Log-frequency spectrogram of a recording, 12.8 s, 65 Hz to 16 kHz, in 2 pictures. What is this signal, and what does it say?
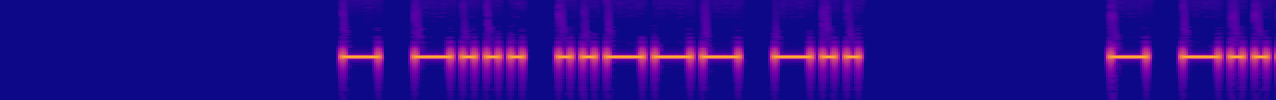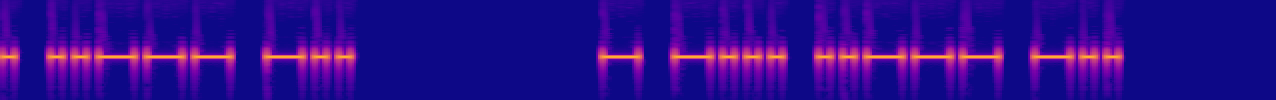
Morse code, heard as a keyed tone, about 20 wpm, 700 Hz. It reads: TB2D TB2D TB2D
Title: DXCC-100 Call Signs - 4 Characters - Repeated 3x - 20wpm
